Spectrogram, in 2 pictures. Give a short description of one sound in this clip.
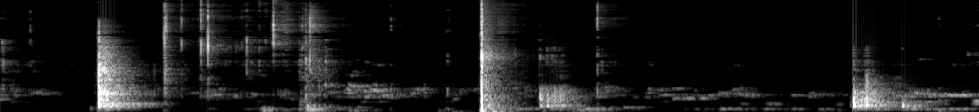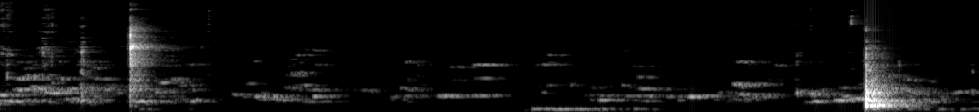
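Objects knock and clatter in a woman's hands.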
